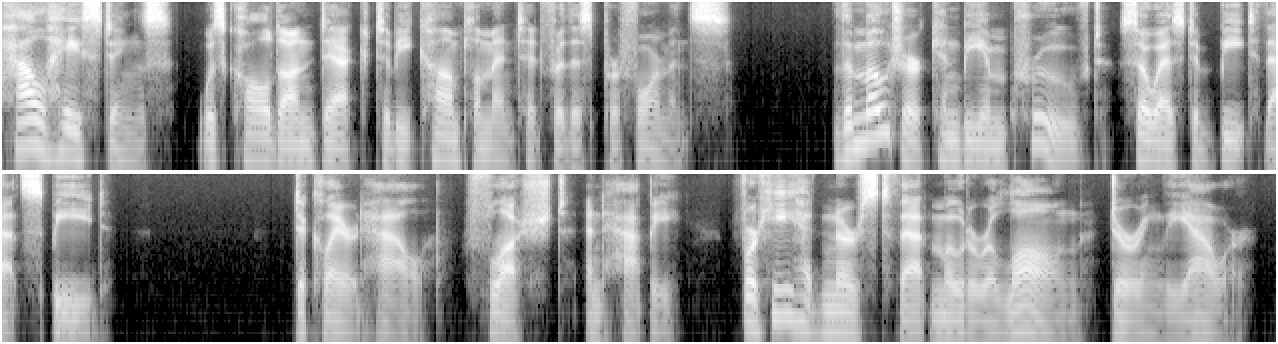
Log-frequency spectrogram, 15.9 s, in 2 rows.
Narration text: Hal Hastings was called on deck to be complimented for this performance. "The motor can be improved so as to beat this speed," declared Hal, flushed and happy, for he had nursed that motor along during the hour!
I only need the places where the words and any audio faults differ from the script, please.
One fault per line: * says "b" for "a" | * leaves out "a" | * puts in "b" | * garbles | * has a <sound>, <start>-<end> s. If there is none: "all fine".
* says "that" for "this"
